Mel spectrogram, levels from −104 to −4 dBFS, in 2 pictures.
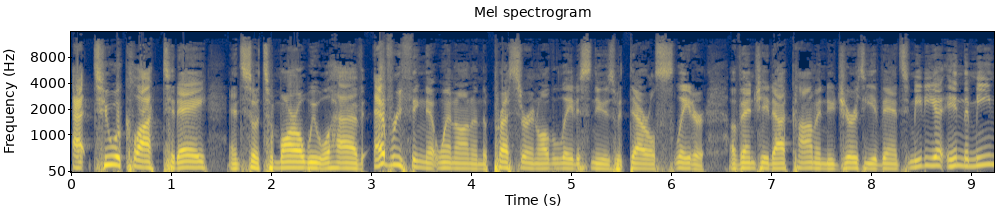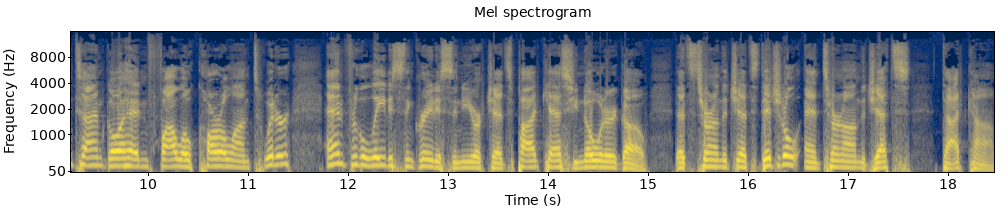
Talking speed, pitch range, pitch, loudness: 220 wpm, 135-180 Hz, 150 Hz, -14 LUFS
